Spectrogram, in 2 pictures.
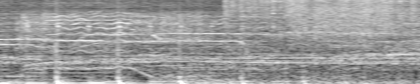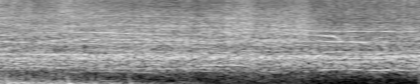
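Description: The last bars of an electropop song with a heavy kick drum; the beat stops about a second and a half in. A studio audience cheers and whoops through it, the cheering fading toward the end.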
